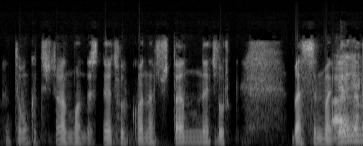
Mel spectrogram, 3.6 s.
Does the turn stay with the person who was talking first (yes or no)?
yes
